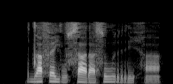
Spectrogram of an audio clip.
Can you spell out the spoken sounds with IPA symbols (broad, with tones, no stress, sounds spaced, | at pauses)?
d a˦ f ɛ˦ j u˨ s a˦˨ ɾ a˨ s uː˦ r i˨ h ã˨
